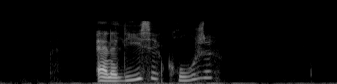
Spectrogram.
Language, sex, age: Danish, female, 27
